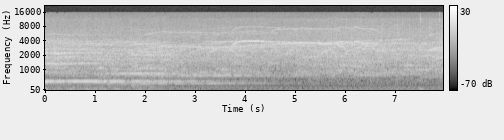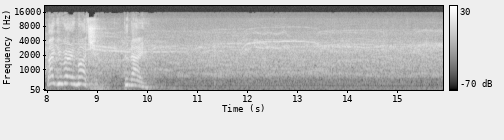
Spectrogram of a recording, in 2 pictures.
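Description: An electric guitar plays loudly through amplifiers.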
